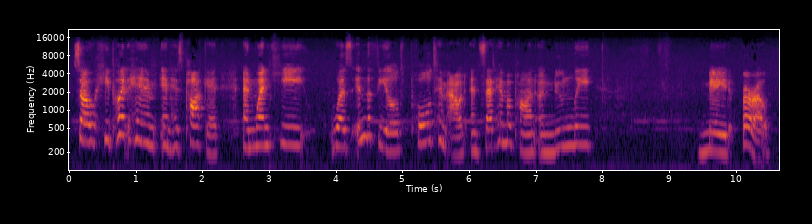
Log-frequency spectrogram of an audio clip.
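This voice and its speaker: Female storyteller, higher-pitched and very bright, halting read-aloud of fairytales. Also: a little hiss or hum, rough recording.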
